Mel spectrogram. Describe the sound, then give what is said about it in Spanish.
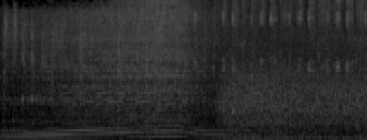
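A car engine revs hard, its pitch climbing as robbers accelerate and pull away in a car taken from a cashier, then gives way to a broad rushing roar. No one speaks. “Escaparon en su auto.”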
